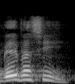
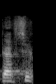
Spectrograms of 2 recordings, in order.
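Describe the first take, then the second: First: It begins with b and has three syllables. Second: It begins with p and has two syllables. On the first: This is how Indian speakers say it. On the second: This is the original name of the drink.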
